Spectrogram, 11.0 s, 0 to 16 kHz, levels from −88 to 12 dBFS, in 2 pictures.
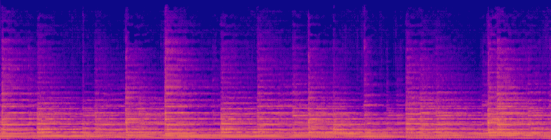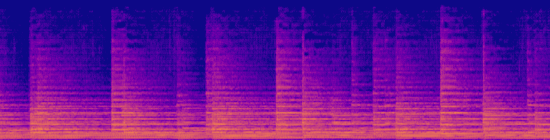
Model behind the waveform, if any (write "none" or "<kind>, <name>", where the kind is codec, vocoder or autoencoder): vocoder, Vocos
